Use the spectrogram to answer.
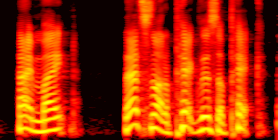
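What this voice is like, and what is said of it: Terrible put-on Australian accent. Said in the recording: “Terrible Australian accent.”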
